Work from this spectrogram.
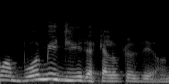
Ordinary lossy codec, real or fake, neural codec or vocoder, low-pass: none; real; none; none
